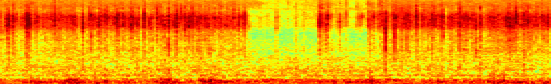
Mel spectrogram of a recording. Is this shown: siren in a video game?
no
